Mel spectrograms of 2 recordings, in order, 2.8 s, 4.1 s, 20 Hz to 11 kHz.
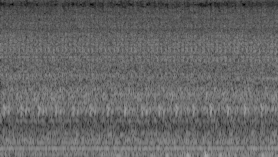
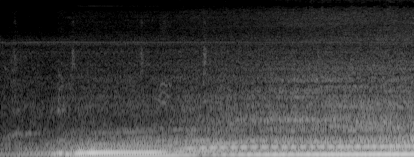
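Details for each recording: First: VW Tiguan after swapping in spark plugs and injectors from another Tiguan, cylinder 1 misfire cleared: even steady idle with no stumble or skipped beats, running smoothly on all cylinders. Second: VW Tiguan, after head port cleaning, new injectors and water pump, EPC light: engine revs and settles with lumpy shaking beat, running on three cylinders, cylinder 1 misfire codes; bad injector or loose injector connector suspected.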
